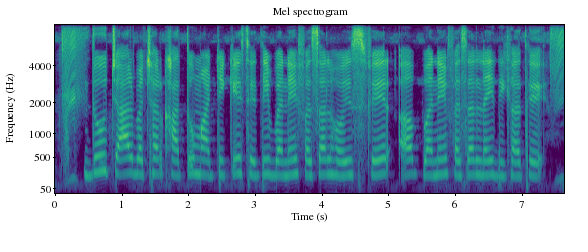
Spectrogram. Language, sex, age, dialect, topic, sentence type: Chhattisgarhi, female, 18-24, Central, agriculture, statement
